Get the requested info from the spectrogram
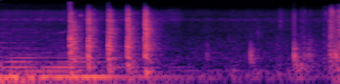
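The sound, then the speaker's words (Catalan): Five quick, sharp knocks on a window by a door in a steady run, followed by a few softer, scattered taps against a low background hum. “En un altre lloc, la Charlotte corre cap a una porta i truca a la finestra.”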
